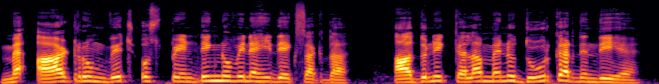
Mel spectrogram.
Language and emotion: Punjabi, disgusted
